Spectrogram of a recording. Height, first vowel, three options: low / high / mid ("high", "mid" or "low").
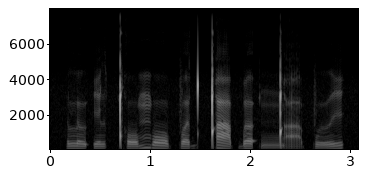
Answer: high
